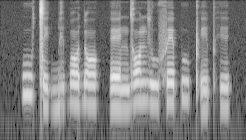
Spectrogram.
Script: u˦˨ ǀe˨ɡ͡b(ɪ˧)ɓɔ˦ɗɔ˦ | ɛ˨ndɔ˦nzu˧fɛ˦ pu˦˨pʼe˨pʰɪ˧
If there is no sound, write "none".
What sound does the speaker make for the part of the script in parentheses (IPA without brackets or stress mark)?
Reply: ɪ˧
